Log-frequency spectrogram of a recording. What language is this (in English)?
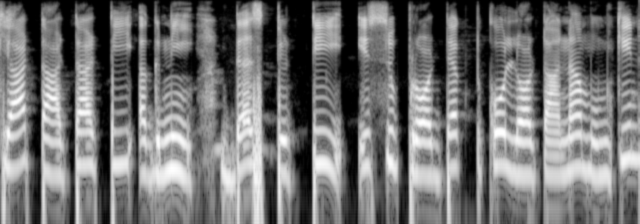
Urdu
